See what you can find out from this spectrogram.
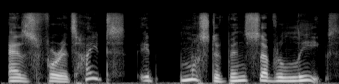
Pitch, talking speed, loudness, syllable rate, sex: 170 Hz, 175 wpm, -18 LUFS, 4.5 syllables/s, male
